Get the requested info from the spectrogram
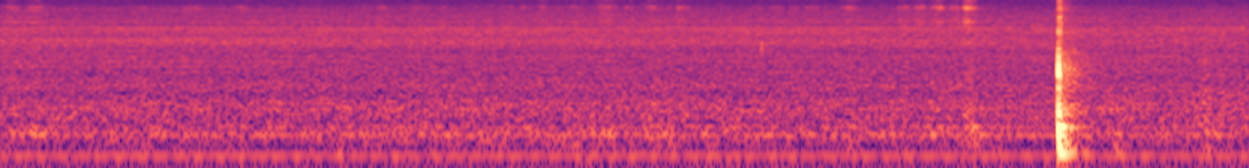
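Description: Faint scratching of a pencil sketching on paper over a steady low hum, then one sharp knock near the end, with a smaller one just after.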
